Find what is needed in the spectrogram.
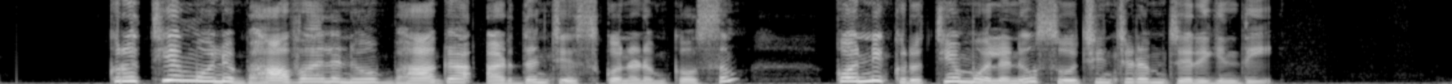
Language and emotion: Telugu, neutral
